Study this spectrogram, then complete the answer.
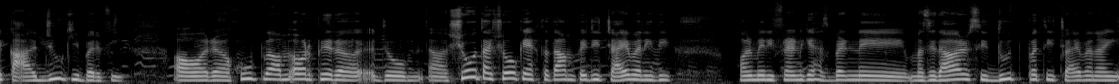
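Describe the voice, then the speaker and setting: Chatty Pakistani woman vlogging casually. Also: medium pitch. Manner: chatty, animated storytelling with many fillers. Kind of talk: casual vlog narration.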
